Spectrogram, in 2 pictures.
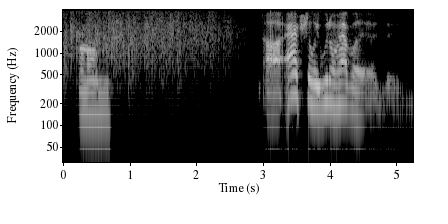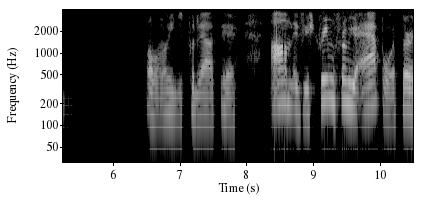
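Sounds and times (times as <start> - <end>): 
crowd applause sound effect: 0.0 - 2.8
brief voiced sound: 0.2 - 0.7
speech: 0.2 - 0.9, 3.0 - 5.2, 6.5 - 10.4.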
